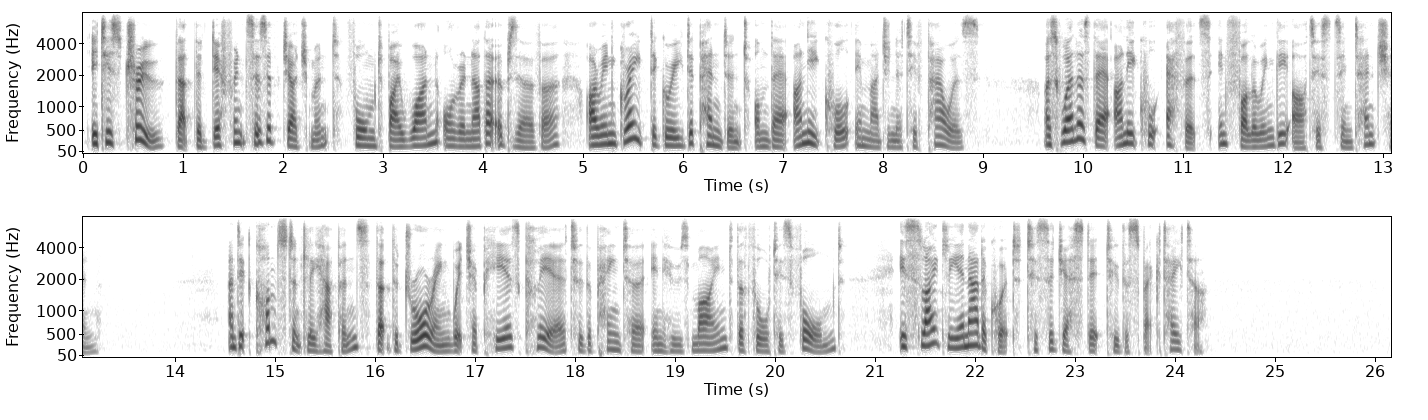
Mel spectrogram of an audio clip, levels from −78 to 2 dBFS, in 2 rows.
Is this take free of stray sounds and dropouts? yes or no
yes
